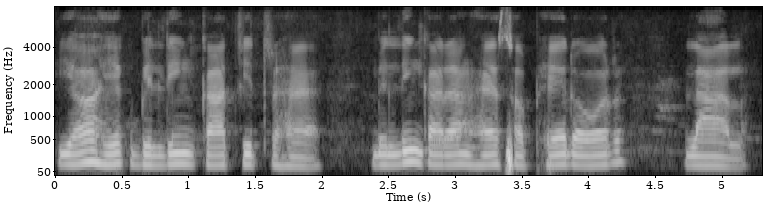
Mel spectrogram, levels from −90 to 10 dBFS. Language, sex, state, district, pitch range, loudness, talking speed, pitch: Hindi, male, Jharkhand, Palamu, 125-140 Hz, -17 LUFS, 145 wpm, 130 Hz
